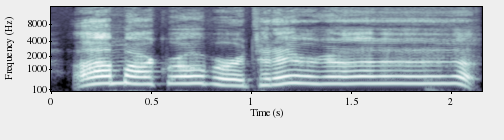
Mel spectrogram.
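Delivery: high-pitched, drawn-out host-style yell. Describing a former engineer who always talks at a yell, doing a Mark Rober impression, yelling. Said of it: "he just talks at a yell".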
